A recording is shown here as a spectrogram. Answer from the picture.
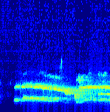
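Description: A fisher cat behind a house lets out a sustained, piercing scream that starts abruptly and holds steady for about two seconds, rising slightly in pitch near the end, loud and unaccompanied by any voices.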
